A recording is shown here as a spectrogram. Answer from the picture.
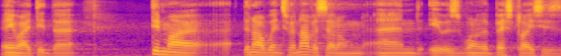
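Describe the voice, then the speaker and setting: This man has a London accent and a medium pitch. He talks at a fairly quick pace. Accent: London geezer, football lad. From West London, England. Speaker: hairdresser. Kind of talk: casual chat. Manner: animated.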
